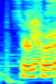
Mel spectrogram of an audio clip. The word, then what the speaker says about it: Sarasota: Sarasota? – Yes, you did.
